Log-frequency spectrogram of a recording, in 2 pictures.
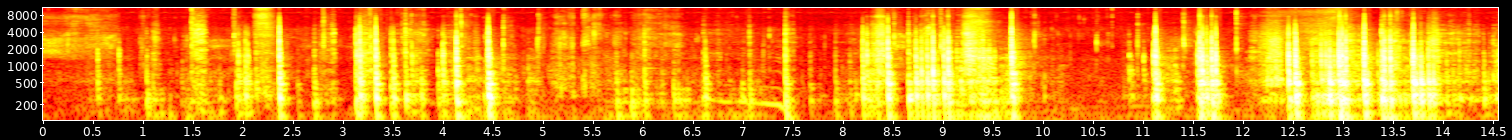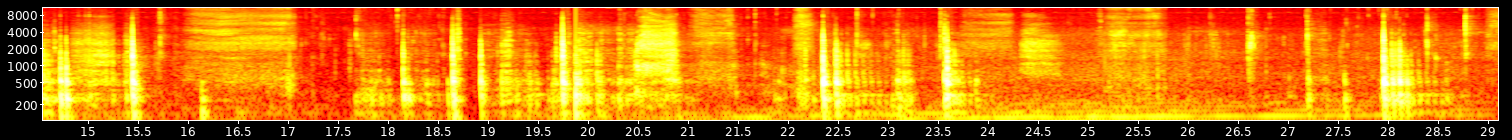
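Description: Close-up eating sounds: chewing a big piece of pork curry, with many short wet mouth clicks and bursts of noisy chewing, and fingers handling the food on a plastic tray.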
